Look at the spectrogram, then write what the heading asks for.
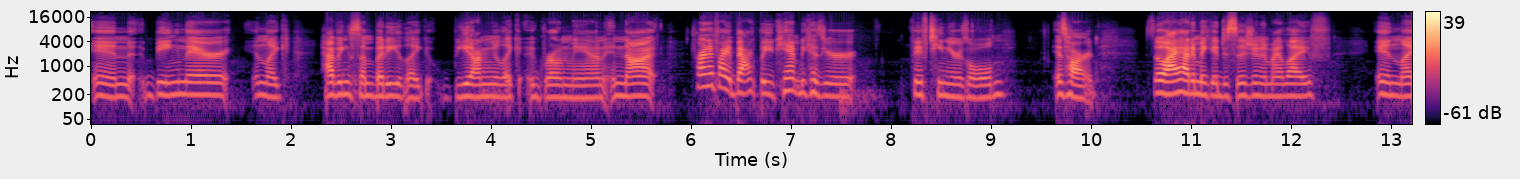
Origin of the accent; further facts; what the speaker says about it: Spokane, Washington, United States; also born or lived in Everett, Washington; I'm actually from Spokane, Washington. I was born in Everett.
